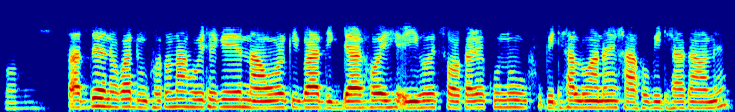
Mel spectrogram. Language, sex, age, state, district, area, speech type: Assamese, female, 30-45, Assam, Jorhat, urban, conversation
